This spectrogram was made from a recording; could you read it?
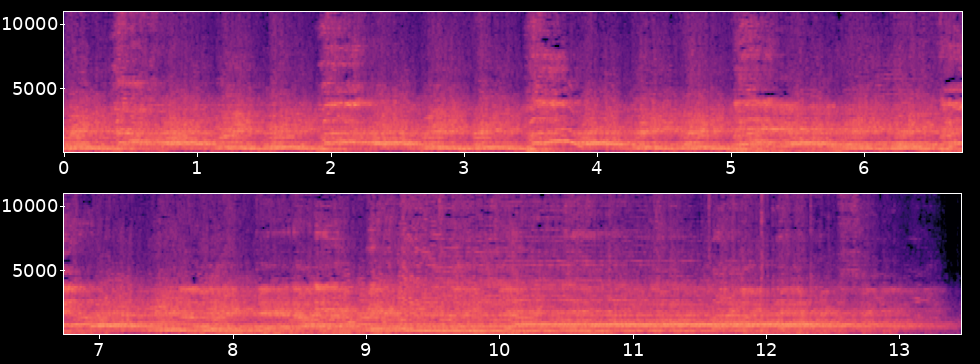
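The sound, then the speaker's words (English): A large, packed crowd at a rap concert chants "MVP" in unison, loud and sustained, voices rising and falling in a repeated rhythmic cheer with whoops and shouts layered over a dense roar of many voices. “Yes, MVP chants really, really happened at a rap concert.”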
